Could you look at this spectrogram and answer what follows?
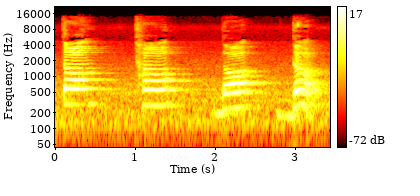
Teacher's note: જીભનો અગ્રભાગ જ્યારે ઉપરના દાંતના પેઢાને સ્પર્શે ત્યારે નિષ્પન્ન થતા ધ્વનિને દંત્ય વ્યંજન કહેવાય.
